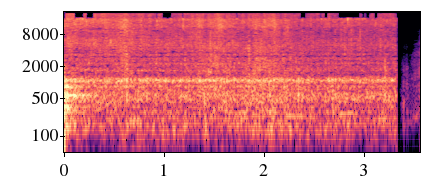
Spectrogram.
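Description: Pizza frying in a generous amount of oil in a covered pan gives a steady, close, broadband sizzle and hiss that holds evenly for several seconds, then cuts off abruptly.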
